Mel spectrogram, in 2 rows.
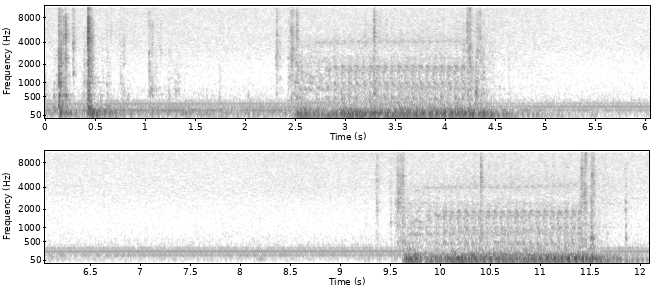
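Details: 2003 Ford Excursion 6.0L Powerstroke diesel, hot after rough-idle stalling: starter cranks in two long bursts with a quiet pause, no catch. Hot restarts take several tries and waiting; cold starts fine; cause unknown.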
